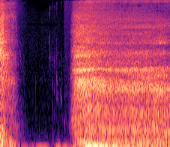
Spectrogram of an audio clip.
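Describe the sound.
A voice imitates a monster exhaling black smoke: a short breathy intake, a brief silence, then a long, steady, rushing exhale that holds at full strength until the end.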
